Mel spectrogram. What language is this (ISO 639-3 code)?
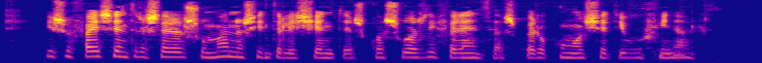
glg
